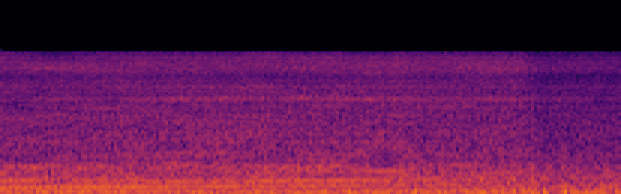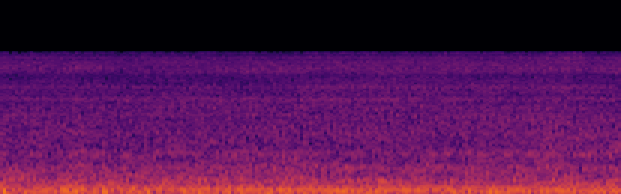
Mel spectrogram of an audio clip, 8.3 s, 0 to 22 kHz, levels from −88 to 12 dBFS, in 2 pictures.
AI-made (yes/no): yes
